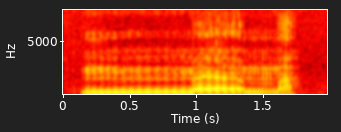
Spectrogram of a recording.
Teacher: It is bilabial, nasal, and voiced.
